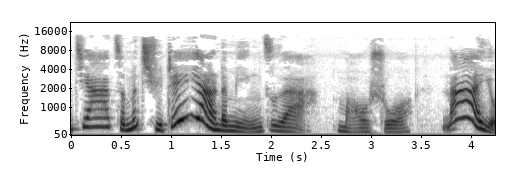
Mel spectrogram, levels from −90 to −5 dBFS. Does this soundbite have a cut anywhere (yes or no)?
yes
